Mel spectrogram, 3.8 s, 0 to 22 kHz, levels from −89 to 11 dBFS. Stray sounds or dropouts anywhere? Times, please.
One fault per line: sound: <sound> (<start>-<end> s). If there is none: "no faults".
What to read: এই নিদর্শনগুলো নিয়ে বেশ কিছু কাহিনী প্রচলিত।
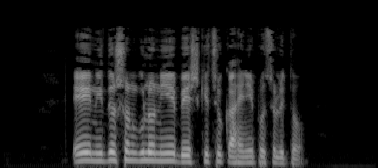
no faults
